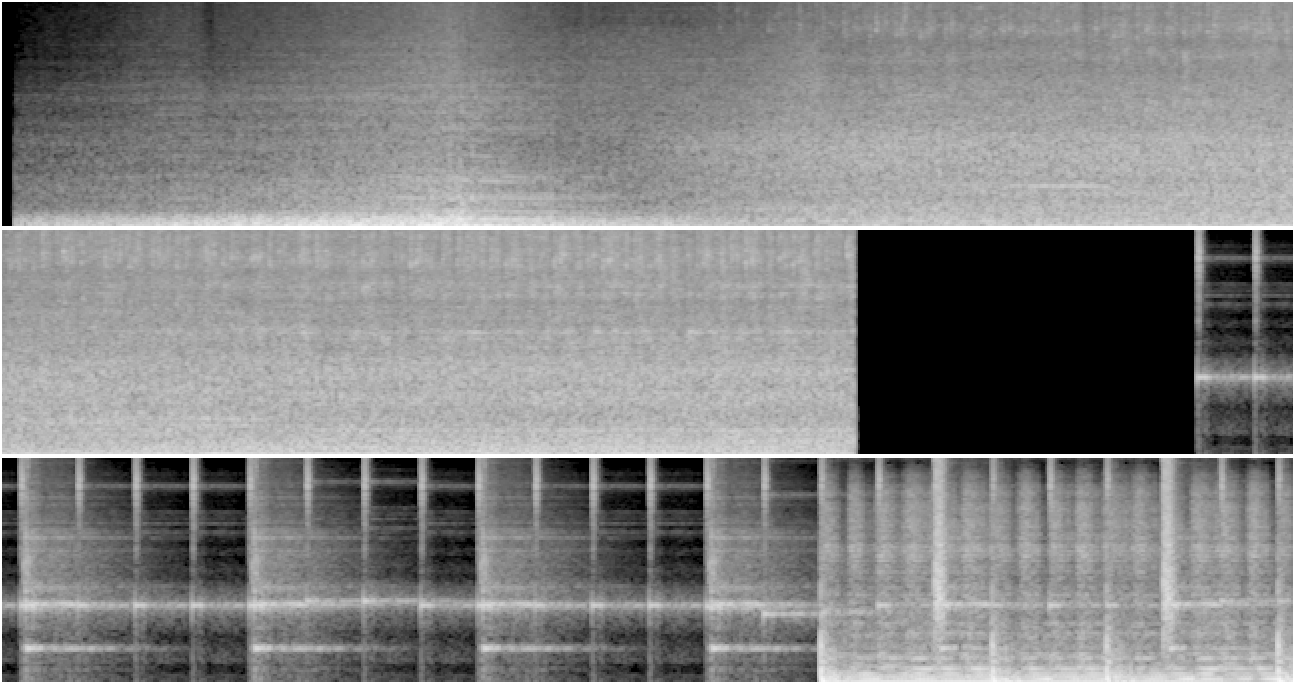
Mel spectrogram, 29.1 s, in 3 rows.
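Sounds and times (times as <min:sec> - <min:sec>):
car engine driving up: 0:00.1 - 0:16.1, 0:25.5 - 0:29.0.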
